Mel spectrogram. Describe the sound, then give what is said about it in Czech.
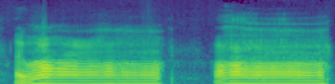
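A human voice imitates a wolf's growl with two sustained, low, rasping rumbles, the first about a second and a half long, then a short pause before a slightly shorter second growl. “Nebo vlci taky můžou vrčet, že jo, jak jsme si říkali, vrč.”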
